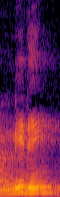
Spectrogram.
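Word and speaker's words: knead: इसका प्रोनंसिएशन होता है नीड। इसमें के साइलेंट होता है।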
